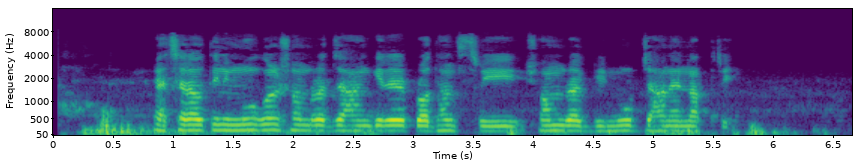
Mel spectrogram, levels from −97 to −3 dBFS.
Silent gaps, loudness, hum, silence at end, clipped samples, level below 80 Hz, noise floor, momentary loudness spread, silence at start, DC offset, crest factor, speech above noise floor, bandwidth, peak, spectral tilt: none; -21 LUFS; none; 0.6 s; under 0.1%; -42 dBFS; -54 dBFS; 13 LU; 0.25 s; under 0.1%; 16 dB; 33 dB; 7.4 kHz; -4 dBFS; -7.5 dB/octave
